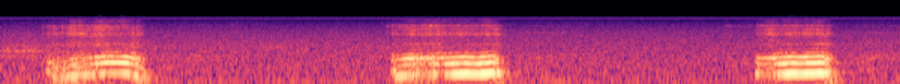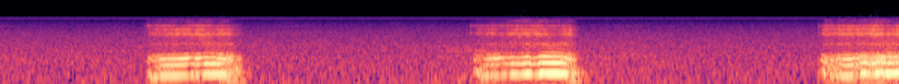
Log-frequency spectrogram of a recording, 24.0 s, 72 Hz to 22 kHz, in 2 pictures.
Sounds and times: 0.6s snoring friend 2.0s
5.2s snoring friend 6.8s
10.0s snoring friend 11.2s
13.9s snoring friend 15.3s
18.2s snoring friend 19.8s
22.9s snoring friend 23.9s

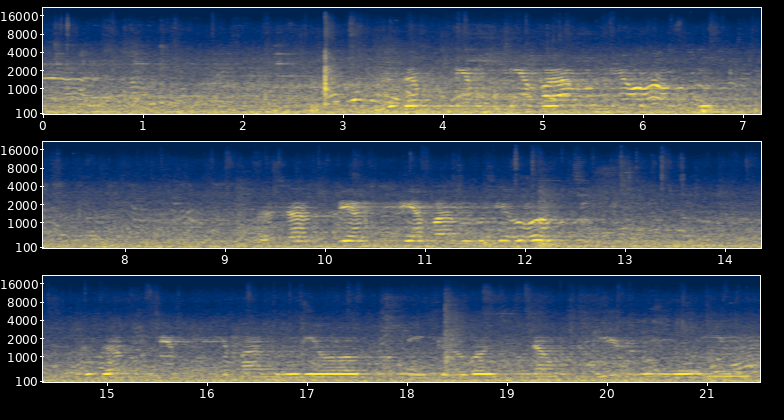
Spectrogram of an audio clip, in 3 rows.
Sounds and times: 2.4s Singing of a Prayer 7.6s

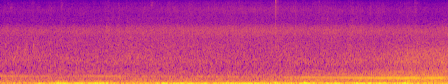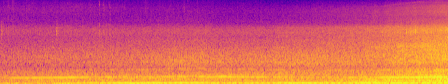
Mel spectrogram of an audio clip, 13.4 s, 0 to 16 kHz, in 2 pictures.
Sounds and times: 5.9s traffic sound 13.4s

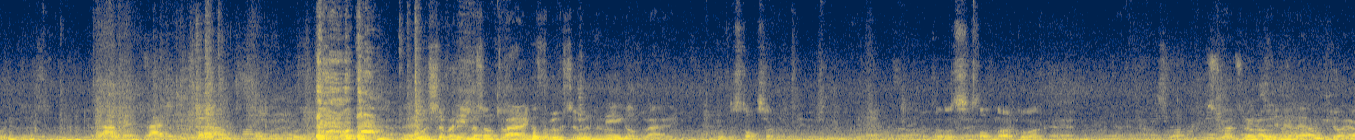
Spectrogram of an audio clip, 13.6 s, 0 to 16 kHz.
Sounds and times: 0.0s people are ordering 6.0s
0.0s people are eating 13.5s

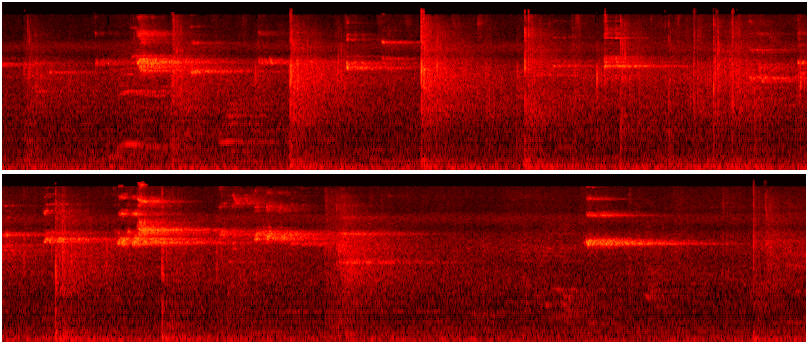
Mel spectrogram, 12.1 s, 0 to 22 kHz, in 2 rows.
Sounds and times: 0.0s constant noise from the ventilation system 12.0s
0.2s squeaking shoes 3.1s
3.9s squeaking shoes 9.1s
10.4s squeaking shoes 11.3s

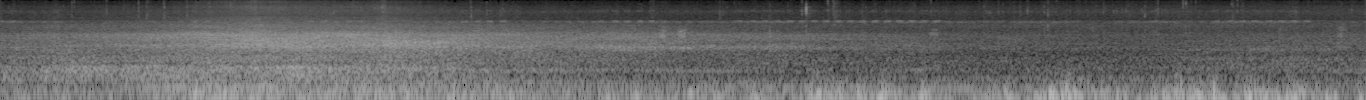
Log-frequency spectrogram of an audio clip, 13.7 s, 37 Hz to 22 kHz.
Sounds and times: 0.0s Traffic Sound 7.6s

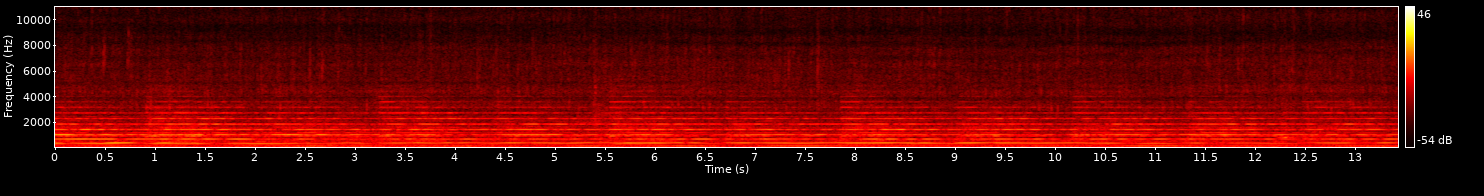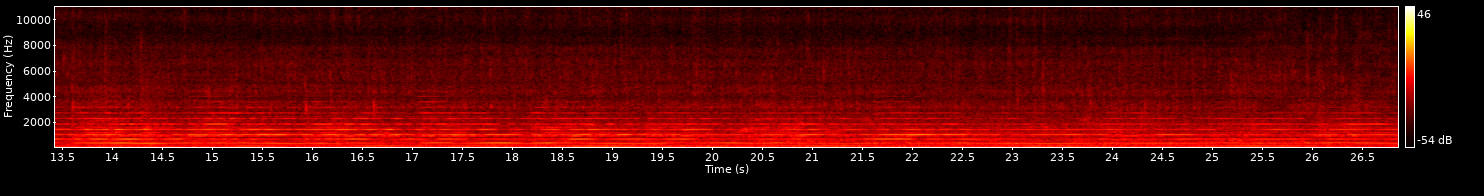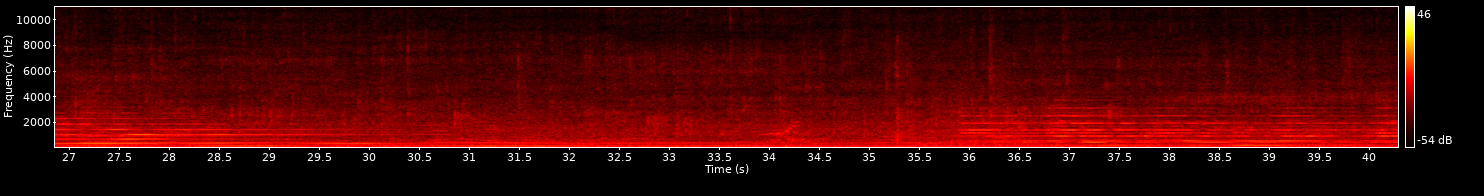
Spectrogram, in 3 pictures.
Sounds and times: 0.0s curch bells 32.2s
35.8s curch bells 40.2s

